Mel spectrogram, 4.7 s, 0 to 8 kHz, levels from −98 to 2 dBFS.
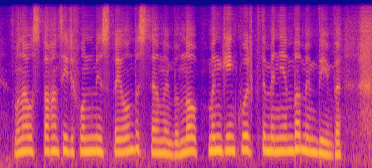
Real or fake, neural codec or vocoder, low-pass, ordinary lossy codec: fake; codec, 16 kHz, 0.3 kbps, FocalCodec; 7.2 kHz; none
